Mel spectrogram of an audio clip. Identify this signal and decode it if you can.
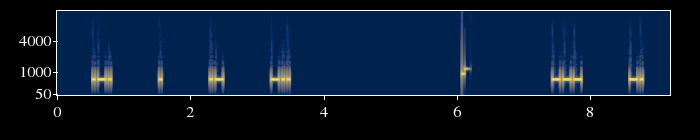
Morse code, heard as a keyed tone, about 30 wpm, spaced as for 10 wpm, 690 Hz. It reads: READ ON
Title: 6x Character Spacing - Top 500 Words - 30wpm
